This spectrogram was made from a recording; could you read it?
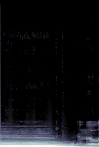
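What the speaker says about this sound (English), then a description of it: "Third string is a G." A cello's open G string is bowed in a single low, resonant sustained note, full and close, that holds steady before the bow lifts and the tone breaks off into a brief scrape.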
